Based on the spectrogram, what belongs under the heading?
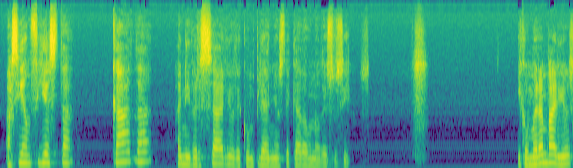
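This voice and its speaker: A man preaching a sermon as pastor, moving from quiet asides to loud cries as he acts out the people he quotes. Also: a little high. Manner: swings from soft asides to loud shouted quotes.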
